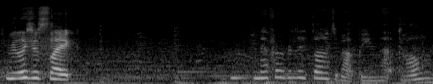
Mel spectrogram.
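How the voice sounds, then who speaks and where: A woman's voice: high voice, lively intonation, normal speed. A woman chatting casually as a player in a tabletop role-playing game. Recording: faint music behind the voice. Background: faint music.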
